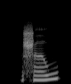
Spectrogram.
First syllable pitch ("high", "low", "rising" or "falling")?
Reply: rising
